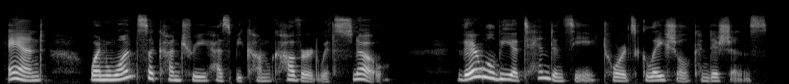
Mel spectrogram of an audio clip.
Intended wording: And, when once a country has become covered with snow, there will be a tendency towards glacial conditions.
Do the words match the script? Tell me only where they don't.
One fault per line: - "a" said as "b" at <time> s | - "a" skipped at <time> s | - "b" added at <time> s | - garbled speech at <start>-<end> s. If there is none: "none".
none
